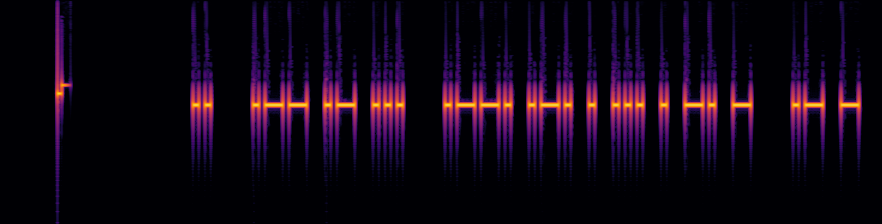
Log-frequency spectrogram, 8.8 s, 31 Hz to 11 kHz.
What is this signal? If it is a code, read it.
Morse code, heard as a keyed tone, about 20 wpm, 700 Hz. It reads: I WAS PRESENT AT
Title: Sentences from Top 1000 Words - Review Part 5 - 20wpm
